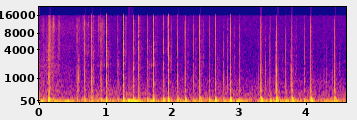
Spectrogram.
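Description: Long nails tap and scratch on a small, stuffed white leather watch pillow with a curved slot, held close to the mic. A quick, uneven run of short, dull, low-heavy taps dies away almost instantly, with faint scratchy rustling between them.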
